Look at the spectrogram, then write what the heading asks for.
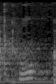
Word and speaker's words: ทุกข์: คะ กำกับ ไว้ เช่น คำ ว่า ทุกข์ เรา ก็ จะ ไม่ อ่าน ออก เสียง ของ ไข่ โจทย์ เลข ก็ ไม่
